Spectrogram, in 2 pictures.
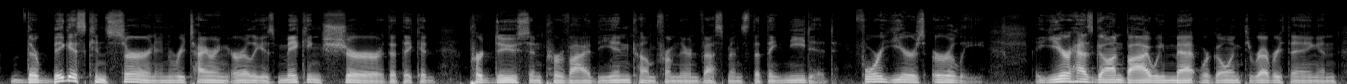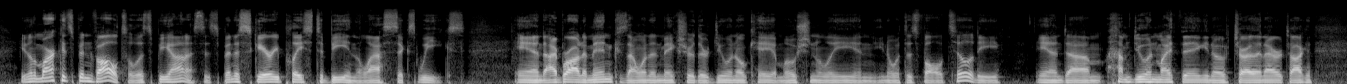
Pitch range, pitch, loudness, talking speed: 90-105 Hz, 95 Hz, -17 LUFS, 205 wpm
